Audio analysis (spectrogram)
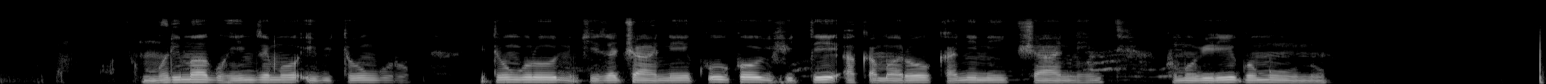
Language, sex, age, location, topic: Kinyarwanda, male, 50+, Musanze, agriculture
